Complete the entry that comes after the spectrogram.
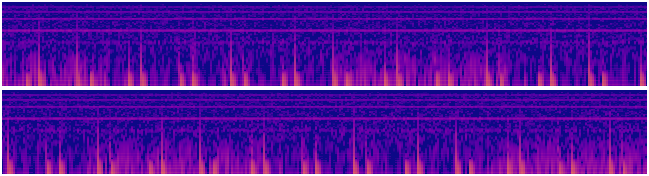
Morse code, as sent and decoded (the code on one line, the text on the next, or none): none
